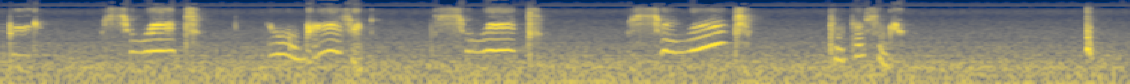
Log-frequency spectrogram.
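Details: Pet male budgie murmuring and chattering, with clusters of quick clicks and rising, twisting squeaky notes that come in short irregular phrases with gaps between them, over a soft background hiss.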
